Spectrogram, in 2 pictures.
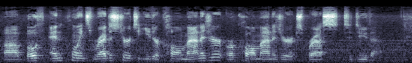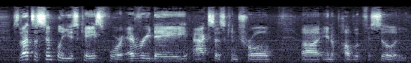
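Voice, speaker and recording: This clip has a man in his forties casually showing off a technical product in an indoor lab or demo space, explaining things plainly. His mid-range voice is a bit bright and moves at a normal pace. Audio quality is poor, and room noise comes through clearly.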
